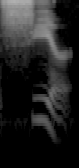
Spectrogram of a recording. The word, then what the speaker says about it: Cyr: It's pronounced Seer. S-E-E-R.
